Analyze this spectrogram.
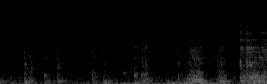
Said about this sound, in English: Well, my chair squeaks. I even lubed it all up and it still squeaks.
